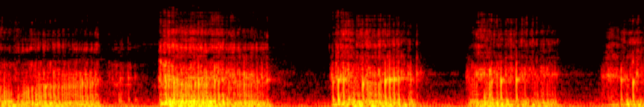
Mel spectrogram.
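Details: Angry dog Jonggi snarling in close, loud, rough growls, long throaty bursts run almost together with brief dips between, harsh and noisy through the whole range.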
